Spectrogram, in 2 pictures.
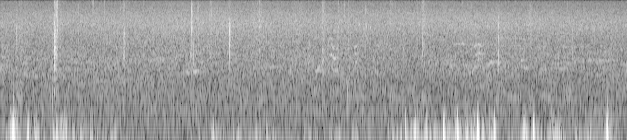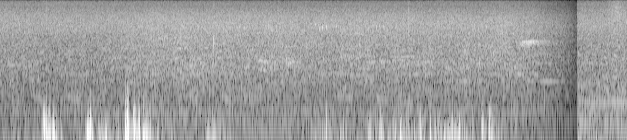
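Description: Wind buffeting the microphone in irregular low rumbling gusts, strongest in the middle, over faint outdoor ambience.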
